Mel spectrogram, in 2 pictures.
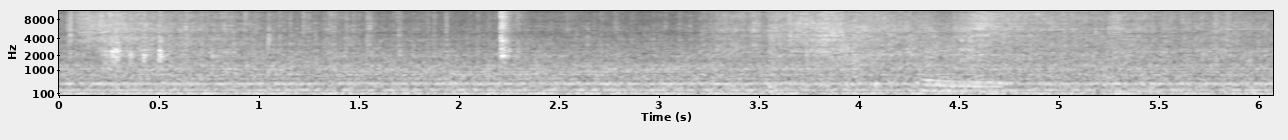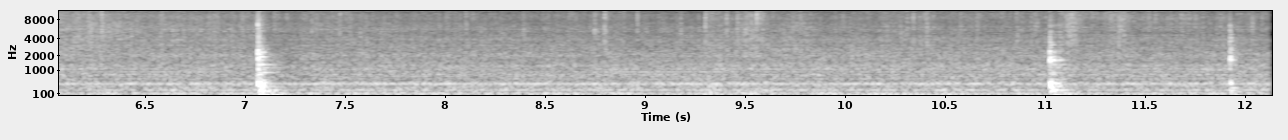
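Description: Instant noodles with vegetables and egg stir-frying in a pan, steady loud sizzle throughout with a few sharp utensil knocks against the pan.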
